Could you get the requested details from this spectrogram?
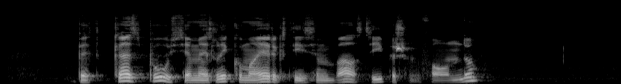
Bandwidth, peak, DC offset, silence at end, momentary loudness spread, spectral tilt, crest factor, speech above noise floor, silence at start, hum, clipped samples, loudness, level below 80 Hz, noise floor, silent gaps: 11 kHz; -8 dBFS; under 0.1%; 1.45 s; 9 LU; -5.5 dB/octave; 22 dB; 44 dB; 0.8 s; none; under 0.1%; -27 LUFS; -66 dBFS; -71 dBFS; none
